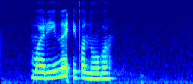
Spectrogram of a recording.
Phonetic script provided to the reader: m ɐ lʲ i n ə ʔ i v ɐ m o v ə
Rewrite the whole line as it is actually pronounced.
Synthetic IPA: m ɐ ɾʲ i n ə ʔ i v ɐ n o v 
